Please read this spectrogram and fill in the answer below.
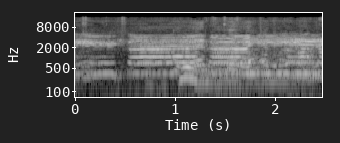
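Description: Women singing a traditional wedding folk song together in long held notes, with a brief break about half a second in.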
